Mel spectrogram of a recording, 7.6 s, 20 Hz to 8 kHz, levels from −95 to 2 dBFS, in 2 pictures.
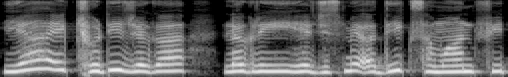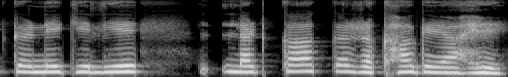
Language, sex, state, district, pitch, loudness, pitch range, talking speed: Hindi, female, Arunachal Pradesh, Lower Dibang Valley, 240 Hz, -14 LUFS, 225-255 Hz, 150 wpm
